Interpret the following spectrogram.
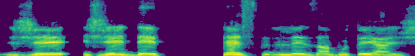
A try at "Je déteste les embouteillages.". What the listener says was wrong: Now, just one detail that I want to nip in the bud. It's not j'ai, it's je. Je déteste.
